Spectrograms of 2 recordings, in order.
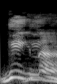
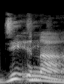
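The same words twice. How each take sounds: First: গি'না with a hard g, higher; mock Egyptian saying গি'না; Egyptian mispronunciation. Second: জি'না with a clear j sound; correct জ sound. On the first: Teacher mocks an Egyptian misreading the Quran, pitched higher. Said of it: "এখন এক মিশরী যদি বলে". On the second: Shown as a demonstration. Teacher shows the correct Quran reading, stressed. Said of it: "ফাকাইফা ইযা".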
